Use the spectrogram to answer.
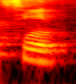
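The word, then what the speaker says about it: scene: हम इसे बोलते कहते हैं S double E एन सीन। लेकिन लिखते कैसे हैं? एस सी ई एन ई सीन।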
